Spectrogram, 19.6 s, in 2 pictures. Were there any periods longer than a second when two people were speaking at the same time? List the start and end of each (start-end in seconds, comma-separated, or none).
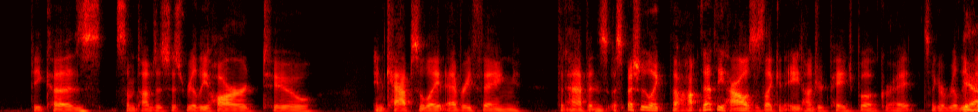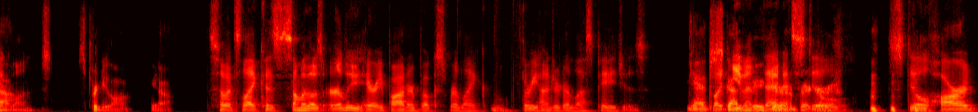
16.9-18.1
